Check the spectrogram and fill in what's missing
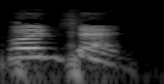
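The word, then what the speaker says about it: Bündchen: I can't pronounce her last Bunchen. – Name. – Bunchen. – That's her. – Giselle Bunchen.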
